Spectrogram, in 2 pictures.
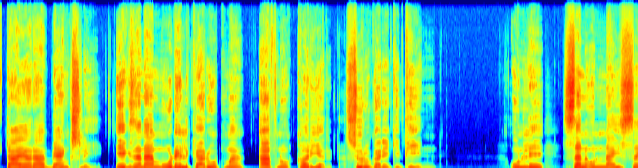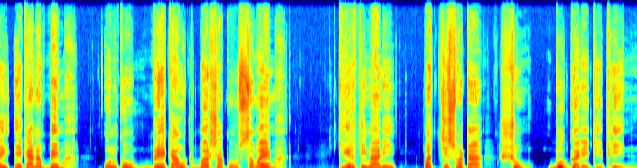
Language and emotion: Nepali, neutral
